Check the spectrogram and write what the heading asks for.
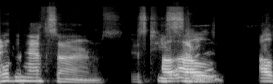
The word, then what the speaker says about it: Uldinath: Oldenath. I said it wrong. Can you give me a quick spelling? ULDINATH. Cool. Oldenath. All right. Oldenath's arms is I'll, T7.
